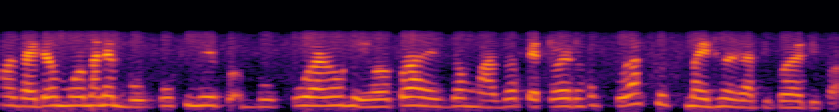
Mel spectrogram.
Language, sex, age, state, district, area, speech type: Assamese, female, 30-45, Assam, Majuli, urban, conversation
